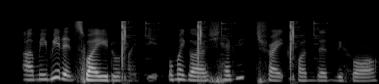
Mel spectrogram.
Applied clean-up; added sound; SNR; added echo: classical method log-MMSE.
